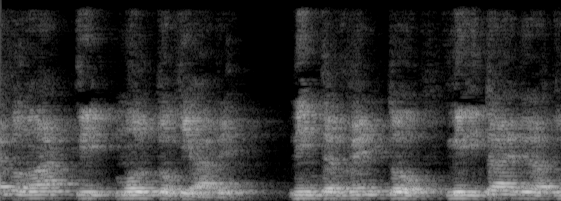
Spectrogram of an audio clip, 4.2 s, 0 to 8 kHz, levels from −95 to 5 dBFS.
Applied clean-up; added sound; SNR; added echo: none; none; none; reverberation time 0.6 s.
